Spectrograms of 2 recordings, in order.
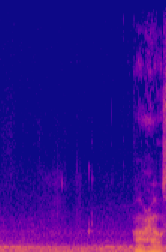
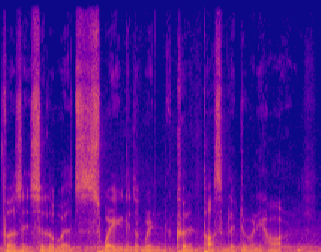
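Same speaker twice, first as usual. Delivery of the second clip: much lower, put-on deep narrator voice; 12 semitones lower, 3 dB quieter than usual. Streamer reading the story in a put-on deep voice. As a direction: drop into a big deep reading voice. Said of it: "Get my deep voice on".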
